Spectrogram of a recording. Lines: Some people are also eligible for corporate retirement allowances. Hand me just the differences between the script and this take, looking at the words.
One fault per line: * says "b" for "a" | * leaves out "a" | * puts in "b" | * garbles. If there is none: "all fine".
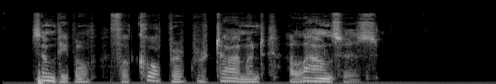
* leaves out "are also eligible"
